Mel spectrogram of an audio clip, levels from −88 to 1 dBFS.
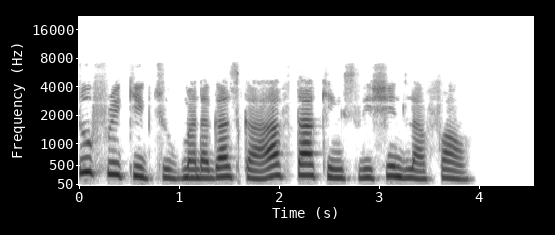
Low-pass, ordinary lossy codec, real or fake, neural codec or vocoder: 7.2 kHz; none; real; none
